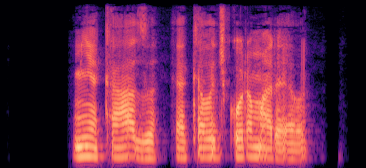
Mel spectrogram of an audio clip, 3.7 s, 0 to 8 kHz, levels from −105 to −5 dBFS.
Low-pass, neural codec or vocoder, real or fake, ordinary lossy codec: 7.2 kHz; none; real; AAC, 48 kbps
